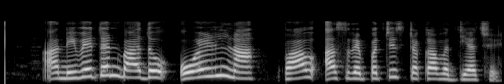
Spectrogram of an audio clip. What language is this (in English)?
Gujarati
